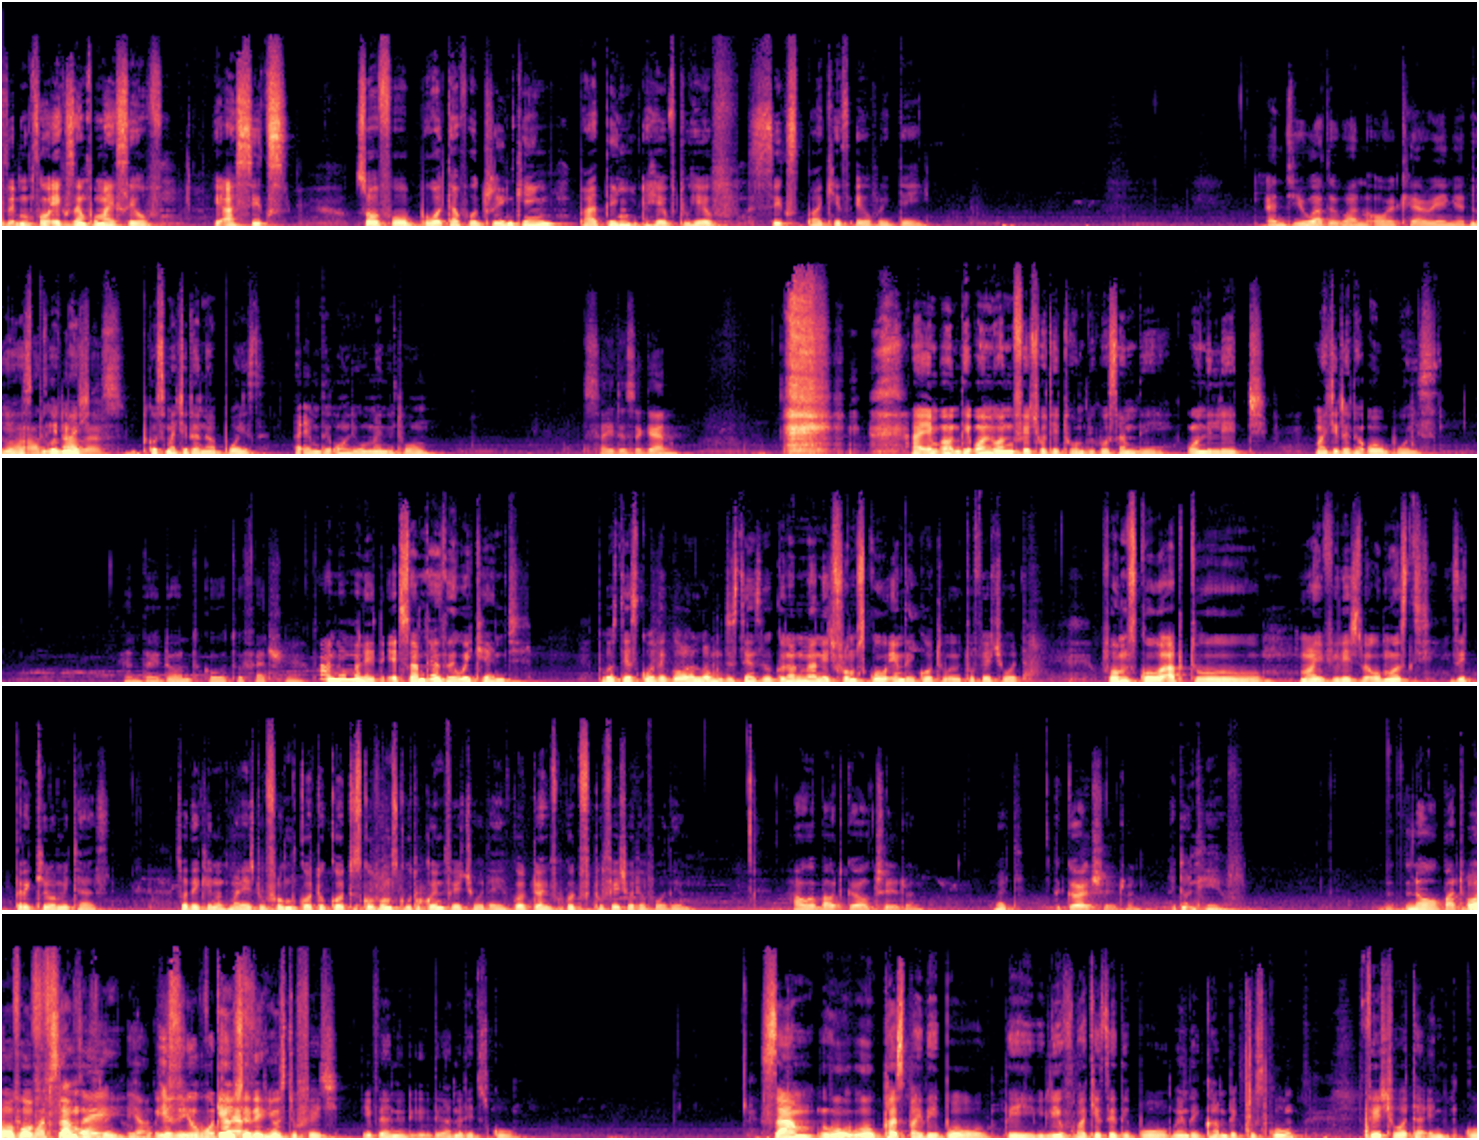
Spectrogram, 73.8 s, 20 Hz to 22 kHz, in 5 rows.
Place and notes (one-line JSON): {"title": "Tusimpe Pastoral Centre, Binga, Zimbabwe - water is an issue where i come from...", "date": "2016-07-05 11:20:00", "description": "...we discover that the issue of getting water for the family will be an issue not easily understood by listeners from places where water flows continuously from taps... so we asked Lucia to try again, focusing just on the issue of water...\nthe workshop was convened by Zubo Trust\nZubo Trust is a women’s organization bringing women together for self-empowerment.", "latitude": "-17.63", "longitude": "27.33", "altitude": "605", "timezone": "GMT+1"}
